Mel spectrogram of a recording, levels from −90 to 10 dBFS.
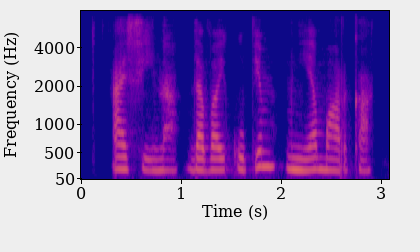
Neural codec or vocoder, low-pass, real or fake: codec, 16 kHz, 0.8 kbps, ZipCodec; 7.2 kHz; fake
